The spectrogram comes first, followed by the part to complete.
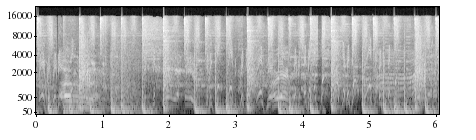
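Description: Hip hop beat with turntable scratching: a record worked back and forth under the needle, giving quick rising and falling pitch sweeps over a steady beat.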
